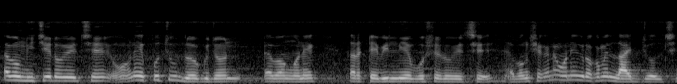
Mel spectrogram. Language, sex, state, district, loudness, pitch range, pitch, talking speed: Bengali, male, West Bengal, Jalpaiguri, -26 LUFS, 135-175 Hz, 140 Hz, 170 wpm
